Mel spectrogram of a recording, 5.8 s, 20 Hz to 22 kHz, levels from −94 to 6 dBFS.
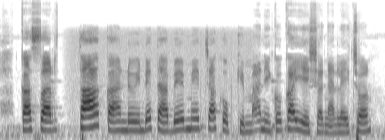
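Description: At 0.92 s the speech shows digital radio blending to analogue: the receiver loses its digital stream and cross-fades over about 166 ms to the station's FM broadcast, returning at 3.94 s. In between, hiss rises to roughly 25 dB below the speech, and the level drops about 2 dB. A spectrogram shows a band of noise filling the gaps; the waveform steps down slightly.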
